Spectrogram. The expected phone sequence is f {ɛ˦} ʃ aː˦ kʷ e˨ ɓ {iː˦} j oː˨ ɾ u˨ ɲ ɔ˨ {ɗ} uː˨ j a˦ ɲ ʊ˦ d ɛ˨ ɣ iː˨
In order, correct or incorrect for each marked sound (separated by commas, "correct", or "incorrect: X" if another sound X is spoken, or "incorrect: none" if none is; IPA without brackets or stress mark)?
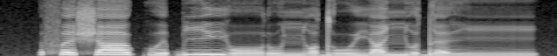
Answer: correct, correct, incorrect: d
